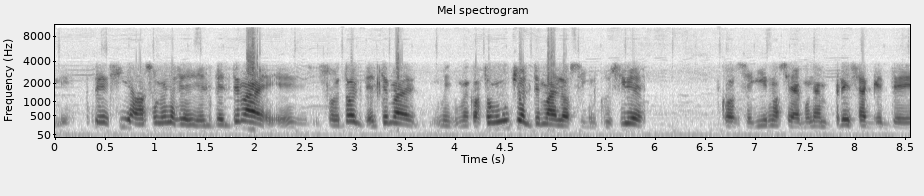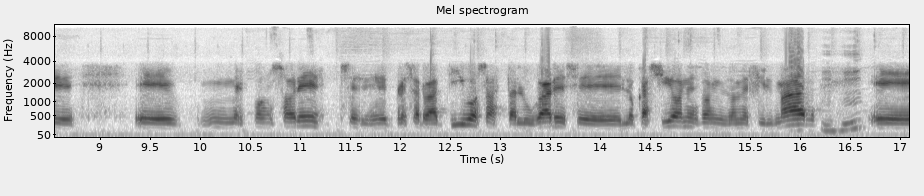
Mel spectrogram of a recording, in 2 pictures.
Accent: Argentina; Sí, soy argentino.

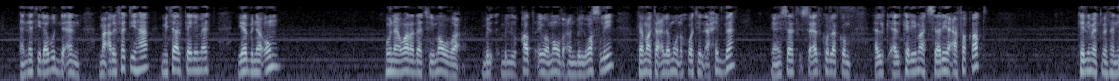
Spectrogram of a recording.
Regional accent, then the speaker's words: Bahrain; هذه بالعامية عندنا في البحرين، نقول يا الله

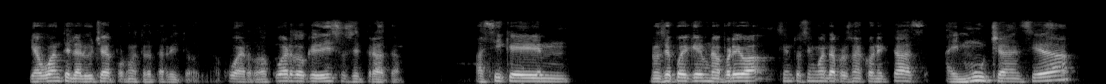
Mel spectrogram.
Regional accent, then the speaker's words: Buenos Aires, Argentina; Yo soy de Capital. Yo soy de Capital. Yo vivo en Paternal. Y soy muy porteño.

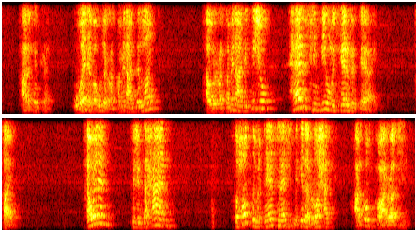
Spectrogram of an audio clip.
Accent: Egypt; انت عارف بلادنا مصر لا هي مرتفعات ولا منخفضات. احنا بلدنا على مستوى سطح البحر.

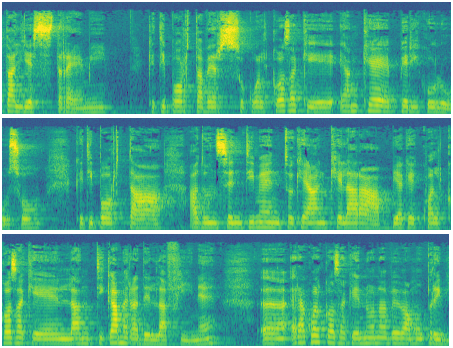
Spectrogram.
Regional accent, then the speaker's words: Satriano di Lucania, Basilicata, Italy; Quando siamo tornati, lo abbiamo fatto, siamo tornati nel mio paese che ha 2.400 abitanti, Satriano di Lucania

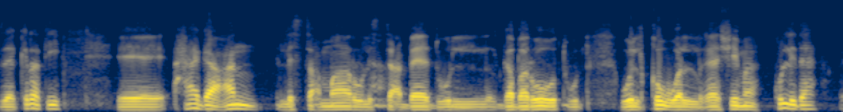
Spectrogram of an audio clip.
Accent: Cairo, Cairo Governorate, Egypt; أنا قاهري مولود في حي بولاء، حي عمال وحي عمل يعني ونشاط كله.

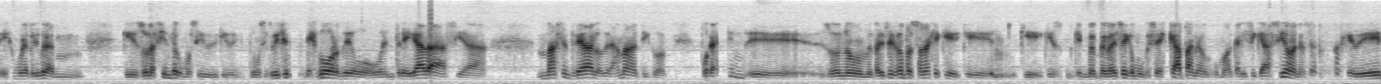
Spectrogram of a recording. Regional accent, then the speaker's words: Córdoba, Argentina; no creo que soy el único cordobés en todo el equipo

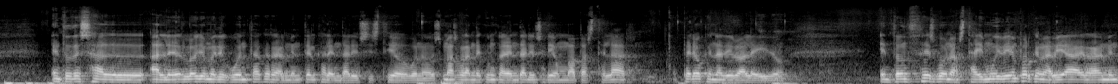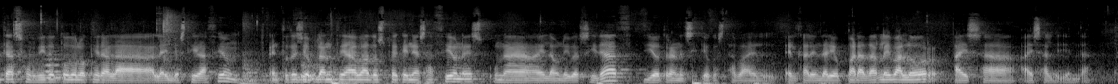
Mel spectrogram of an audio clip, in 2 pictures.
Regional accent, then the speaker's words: León, Castile and León, Spain; soy de aquí de León

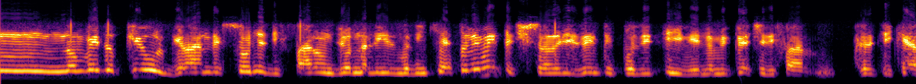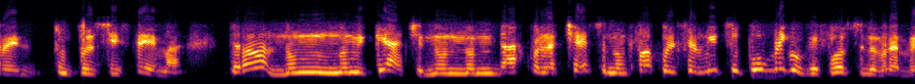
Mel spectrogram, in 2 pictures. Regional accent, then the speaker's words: Lombardy, Italy; quando ero nel mio paesino in provincia di Pavia

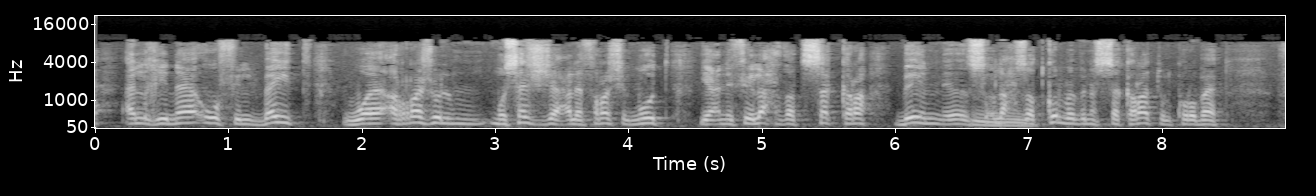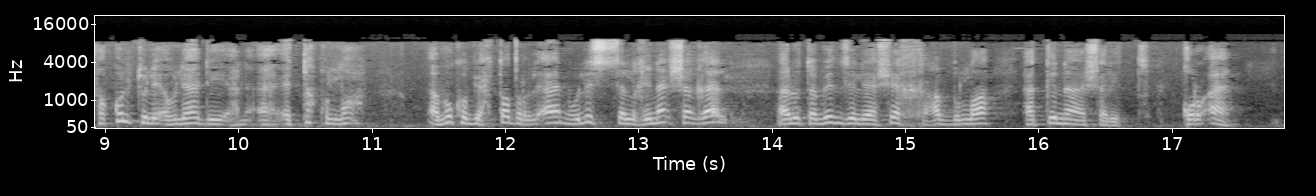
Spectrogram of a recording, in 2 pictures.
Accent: Egypt; في عندنا في مصر

